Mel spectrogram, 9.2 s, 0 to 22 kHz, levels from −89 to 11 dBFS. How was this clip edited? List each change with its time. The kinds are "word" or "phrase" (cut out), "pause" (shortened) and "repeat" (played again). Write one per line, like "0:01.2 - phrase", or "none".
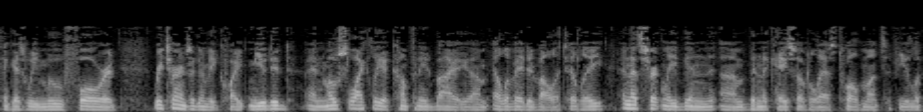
0:03.0 - word
0:06.1 - pause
